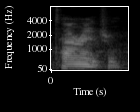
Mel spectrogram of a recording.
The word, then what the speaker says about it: Tyrantrum: no is it tie ranch on my ransom tyrantrum okay okay yeah yes what I liked about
